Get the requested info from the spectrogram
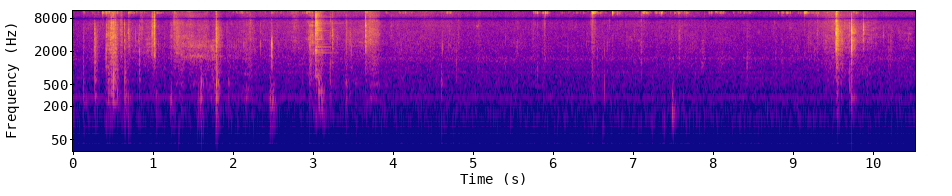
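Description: Cat's plastic ring toy clicking and rattling on a wooden floor as the cat bats, bites and rolls with it. There is a flurry of sharp clicks in the first few seconds, a few scattered ones after that, and another quick cluster near the end.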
